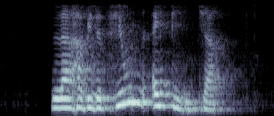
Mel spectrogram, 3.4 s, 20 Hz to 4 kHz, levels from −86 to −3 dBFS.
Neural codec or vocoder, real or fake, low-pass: codec, 16 kHz, 16 kbps, FunCodec, trained on Chinese and English, 50 frames a second; fake; 3.6 kHz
